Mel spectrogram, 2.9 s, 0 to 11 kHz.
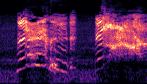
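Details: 1-year-old baby laughing and giggling at sneezing: two high, wavering vocal bursts, cry-like but possibly laughter.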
